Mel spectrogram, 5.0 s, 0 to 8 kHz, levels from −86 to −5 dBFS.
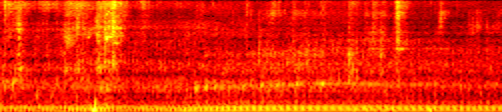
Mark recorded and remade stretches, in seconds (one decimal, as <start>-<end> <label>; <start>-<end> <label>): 0.0-5.0 recorded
